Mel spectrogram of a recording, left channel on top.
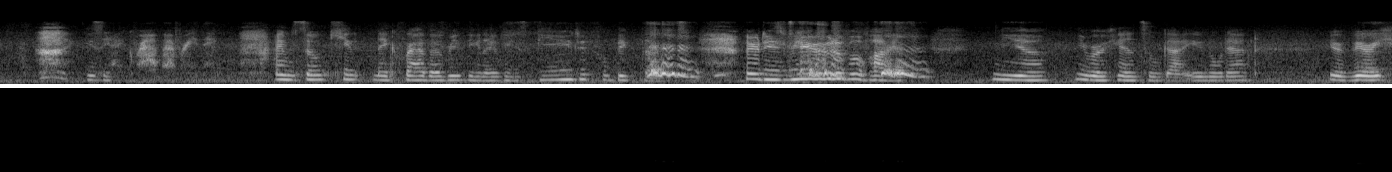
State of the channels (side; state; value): right; silent; 61 dB below the other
